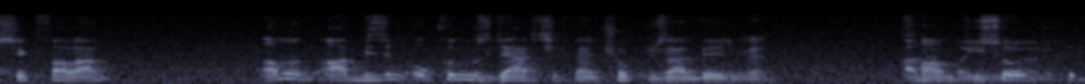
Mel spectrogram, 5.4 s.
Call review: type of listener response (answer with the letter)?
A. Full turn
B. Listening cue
B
